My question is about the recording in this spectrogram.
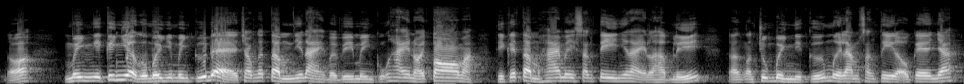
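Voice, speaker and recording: Brief: male tutorial host, slightly high voice, loose chatty delivery full of fillers, small closed room. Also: fast talker. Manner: chatty, many fillers and repeats, tag words at ends. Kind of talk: casual how-to tutorial.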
